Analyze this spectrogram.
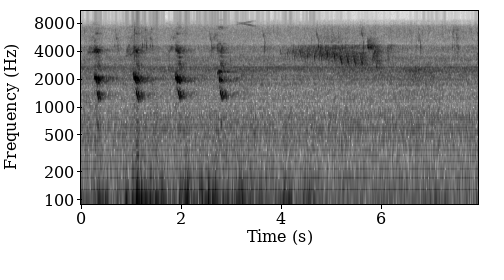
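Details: At a nest in Lahemaa, Estonia, two golden eagle chicks call during breakfast on 22 June 2024, caught on a nest camera near a training ground: four quick descending squeals, then fainter thin notes and rumble.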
